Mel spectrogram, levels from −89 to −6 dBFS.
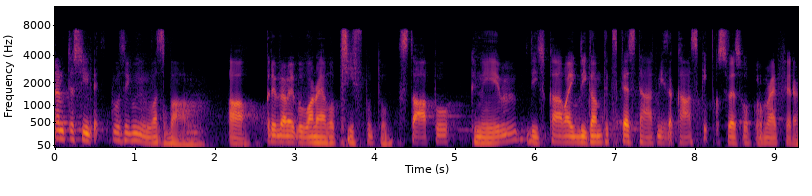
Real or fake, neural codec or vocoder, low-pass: fake; codec, 16 kHz, 0.5 kbps, X-Codec, HuBERT features, trained on general audio; 7.2 kHz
